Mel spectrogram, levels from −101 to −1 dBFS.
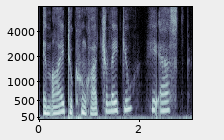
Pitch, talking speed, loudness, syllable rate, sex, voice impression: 200 Hz, 135 wpm, -18 LUFS, 4.7 syllables/s, female, very feminine, slightly middle-aged, thin, slightly powerful, slightly dark, slightly hard, slightly muffled, fluent, slightly raspy, slightly cute, intellectual, very refreshing, sincere, very calm, friendly, reassuring, unique, elegant, slightly wild, lively, kind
